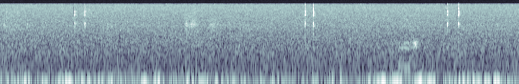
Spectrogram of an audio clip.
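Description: Soft interface clicks sound in pairs.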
